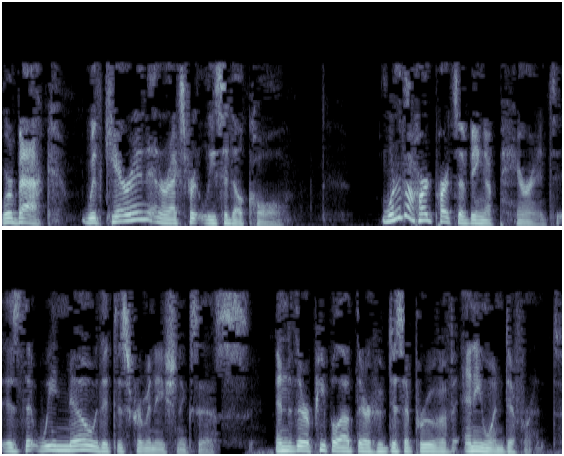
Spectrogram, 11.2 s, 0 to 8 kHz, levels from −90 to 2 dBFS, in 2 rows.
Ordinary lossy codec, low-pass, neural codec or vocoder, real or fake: MP3, 24 kbps; 7.2 kHz; none; real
